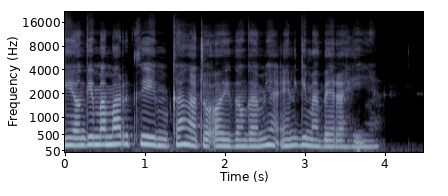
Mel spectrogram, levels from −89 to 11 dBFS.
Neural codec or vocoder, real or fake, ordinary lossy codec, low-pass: codec, 44.1 kHz, 7.8 kbps, Pupu-Codec; fake; none; none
